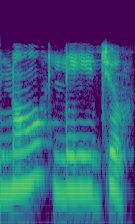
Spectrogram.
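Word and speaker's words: knoll: के को साइलेंट रखेंगे। नॉल पढ़ेंगे इसको। क्या पढ़ेंगे? नॉल। अगला देखते हैं।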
